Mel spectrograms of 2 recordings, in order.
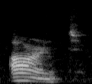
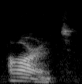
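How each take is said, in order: No difference in how they are said.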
